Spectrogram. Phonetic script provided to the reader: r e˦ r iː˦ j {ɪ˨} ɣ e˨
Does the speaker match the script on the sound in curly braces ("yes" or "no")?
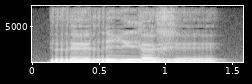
no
